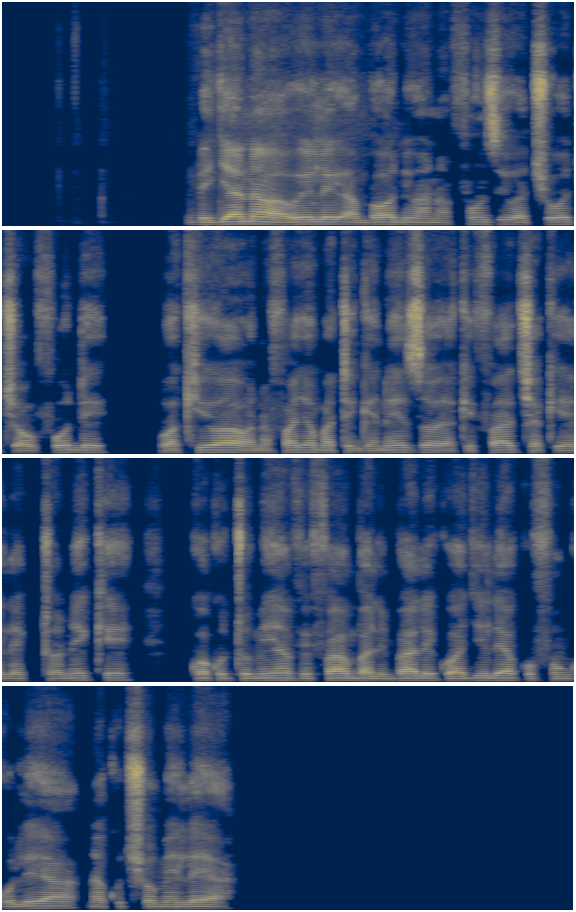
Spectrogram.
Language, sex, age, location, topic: Swahili, male, 25-35, Dar es Salaam, education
